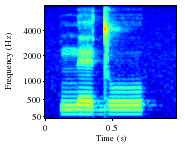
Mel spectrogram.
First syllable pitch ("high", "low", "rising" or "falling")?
high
